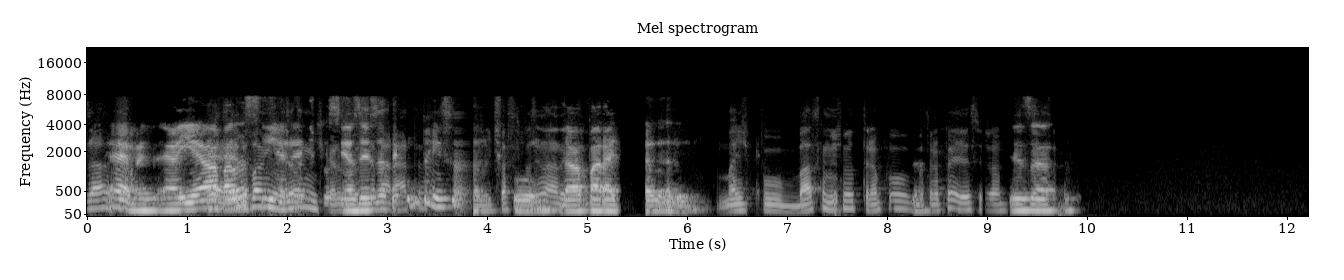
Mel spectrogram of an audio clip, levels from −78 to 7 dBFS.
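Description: Throughout the speech there is a breathy, grainy edge on the upper frequencies, with the top of the spectrum sounding partly replaced by hiss. This is plainly audible codec damage, likely from Bluetooth LC3 compression. At a low bitrate the transform codec drops much of the high band and fills it with noise. The damage is consistent with LC3 at around 32 kbps using short 7.5 ms frames.

From 3.69 to 3.88 s, lost LE Audio frames interrupt the speech for about 188 ms. The decoder keeps repeating the last spectrum with randomised signs. This turns the sound into a noisy smear that fades out across the gap. At 7.47 to 7.55 s the losses are scattered over 75 ms and total 67.5 ms, with the longest continuous run about 40 ms. The result is a brief, broken roughness. At 9.72 to 9.79 s a 60 ms loss produces a short, hissy blur in place of the speech.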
